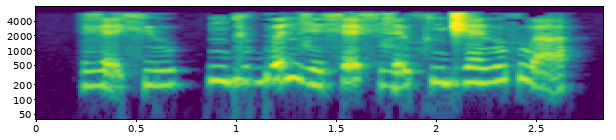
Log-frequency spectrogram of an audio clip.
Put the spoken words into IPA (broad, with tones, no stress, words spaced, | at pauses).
ɣɛ̰˩xʲu˩ | ŋɡʉ˧ɡʷɛ̰˥nzɪ˩x ɛ̰˧xzɛ̰˩xʷnd͡ʒɛ˧ ðʊ˥xʷwa̰˩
